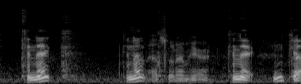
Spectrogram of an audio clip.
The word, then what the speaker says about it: Canik: Canik. Okay. I think Canuck would be the Canadian version. I'm hearing Canik.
